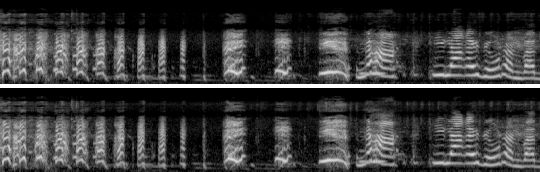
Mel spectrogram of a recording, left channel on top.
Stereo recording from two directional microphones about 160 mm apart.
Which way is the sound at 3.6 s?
55° left (ahead or behind).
